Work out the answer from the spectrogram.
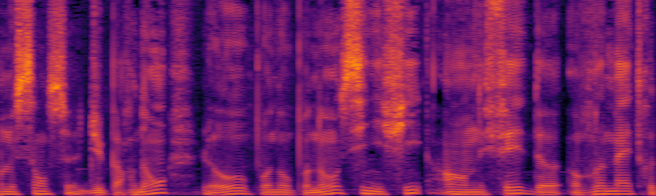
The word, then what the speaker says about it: Ho'oponopono: Alors Alexandre, aujourd'hui, on va s'intéresser à quelque chose de très particulier que je vous laisserai prononcer deux fois Non, si ça va. vous l'avez très bien dit. Le Ho'oponopono.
